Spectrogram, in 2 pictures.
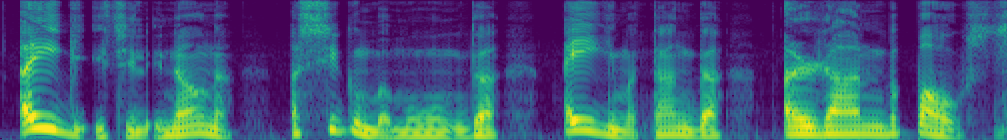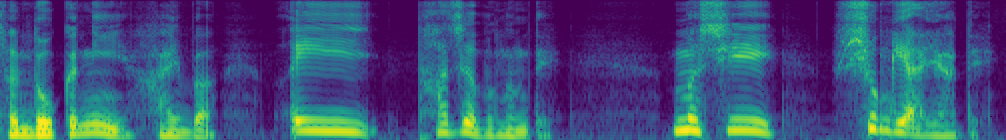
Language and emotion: Manipuri, disgusted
